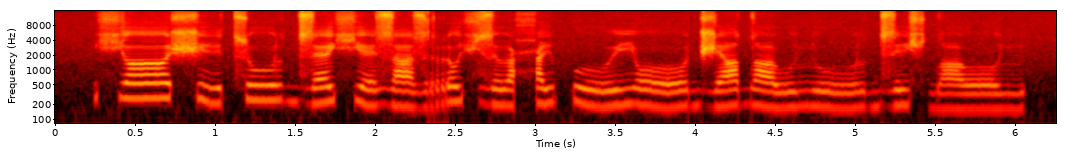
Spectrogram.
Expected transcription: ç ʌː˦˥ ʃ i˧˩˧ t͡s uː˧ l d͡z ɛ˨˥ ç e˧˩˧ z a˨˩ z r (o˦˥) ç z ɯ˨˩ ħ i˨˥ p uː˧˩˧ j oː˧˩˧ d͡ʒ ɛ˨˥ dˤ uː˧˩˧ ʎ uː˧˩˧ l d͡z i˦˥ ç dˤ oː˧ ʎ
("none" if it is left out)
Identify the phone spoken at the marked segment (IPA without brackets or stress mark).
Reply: o˦˥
